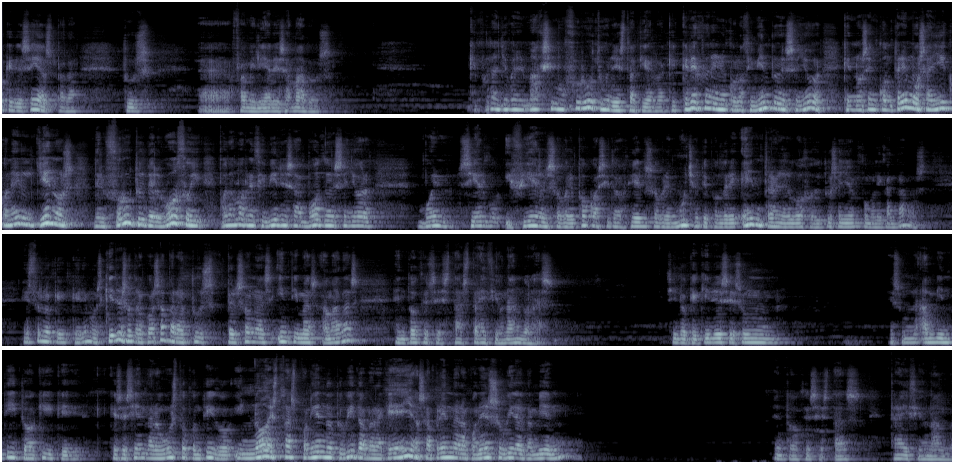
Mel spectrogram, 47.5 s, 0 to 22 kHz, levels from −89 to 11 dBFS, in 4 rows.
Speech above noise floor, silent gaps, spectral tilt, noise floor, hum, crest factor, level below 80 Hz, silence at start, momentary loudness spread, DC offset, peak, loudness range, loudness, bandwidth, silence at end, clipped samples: 59 dB; none; -7.5 dB/octave; -85 dBFS; none; 20 dB; -70 dBFS; 0 s; 14 LU; under 0.1%; -6 dBFS; 12 LU; -26 LUFS; 12.5 kHz; 0 s; under 0.1%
